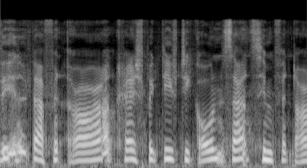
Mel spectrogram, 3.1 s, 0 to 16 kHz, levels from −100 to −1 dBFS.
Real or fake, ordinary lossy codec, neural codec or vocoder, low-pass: fake; none; autoencoder, 22.05 kHz, a latent of 192 numbers a frame, VITS, trained on many speakers; 9.9 kHz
